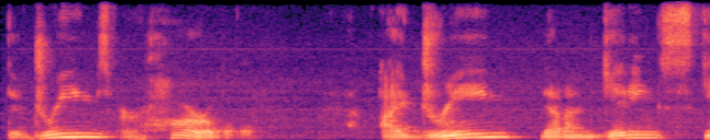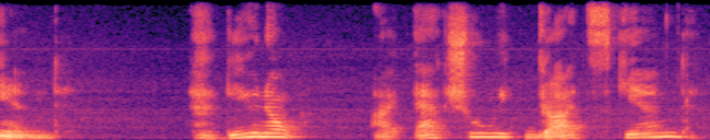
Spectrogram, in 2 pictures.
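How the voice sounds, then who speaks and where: A man reading a novel as a desperate, anguished male patient, plaintive and halting. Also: a little high, big pitch swings, darkish tone, husky, full character voice, rough recording.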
